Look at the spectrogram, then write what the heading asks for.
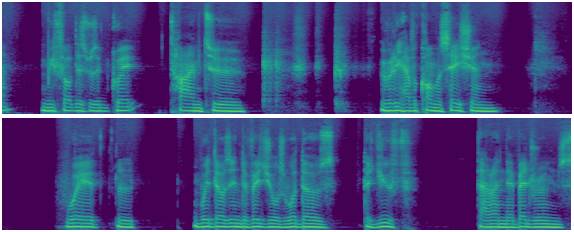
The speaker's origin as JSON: {"language": "English", "town": "Bedford", "region": "East of England", "country": "United Kingdom", "tie": "born or raised there", "said": "I grew up in Bedford, a small town outside of like an hour, 2 hour drive from London, where I was raised"}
